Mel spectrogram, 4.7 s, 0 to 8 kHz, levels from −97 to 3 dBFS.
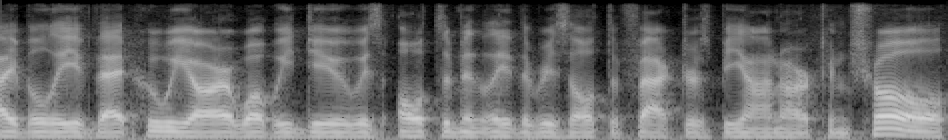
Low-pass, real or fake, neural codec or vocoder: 7.2 kHz; real; none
